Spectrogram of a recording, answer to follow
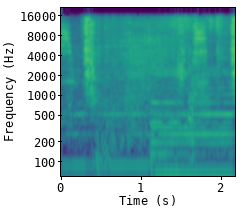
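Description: A metal spade scraping and cutting into dry sand, twice, with soft background music holding steady notes underneath.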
